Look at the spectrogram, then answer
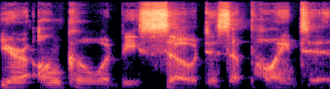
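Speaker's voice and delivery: soft, contemptuous, sneering tone. An opponent looks up at the hero who was just hit and taunts them, sneering. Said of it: "they sneer and say".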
